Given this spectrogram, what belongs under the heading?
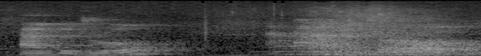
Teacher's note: So obviously draw is more important than and, but we want to hear the 2 Ds.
